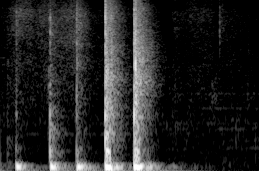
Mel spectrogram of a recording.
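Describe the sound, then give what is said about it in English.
Loud, hollow knocks strike a door, five evenly spaced thumps in quick succession, alone with no voices. “He knocks three times on the door.”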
